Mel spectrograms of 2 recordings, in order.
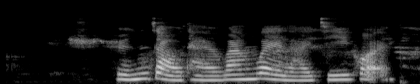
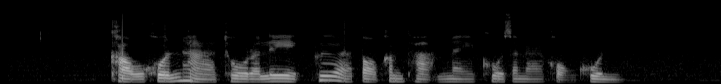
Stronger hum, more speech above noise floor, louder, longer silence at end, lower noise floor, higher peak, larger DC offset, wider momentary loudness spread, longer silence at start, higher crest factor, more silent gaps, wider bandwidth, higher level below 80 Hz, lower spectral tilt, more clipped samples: neither; first, 43 dB vs 36 dB; first, -20 LUFS vs -31 LUFS; second, 0 s vs 1 s; about the same, -63 dBFS vs -66 dBFS; first, -4 dBFS vs -10 dBFS; neither; first, 17 LU vs 13 LU; second, 0.7 s vs 1.1 s; about the same, 18 dB vs 22 dB; neither; second, 9.4 kHz vs 11.5 kHz; first, -66 dBFS vs -86 dBFS; second, -5.5 dB/octave vs -7.5 dB/octave; neither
